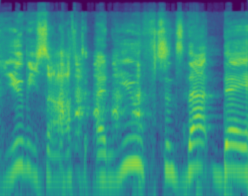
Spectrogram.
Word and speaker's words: Ubisoft: you double down you know they're actually it's pronounced ubisoft and you've since that day have never backed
